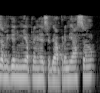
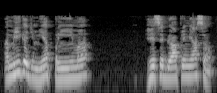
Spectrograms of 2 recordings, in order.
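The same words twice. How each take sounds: First: The words run on with no pause. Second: There is a clear pause before 'recebeu'. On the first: The speaker calls it wrong. "Você não fala" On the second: The speaker calls it right. "olha a pausa"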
